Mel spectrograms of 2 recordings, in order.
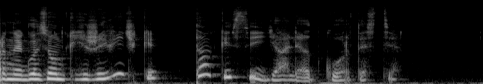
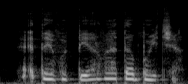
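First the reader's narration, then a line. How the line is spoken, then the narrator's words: Tender purr. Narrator (Russian): промурлыкала Златошейка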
